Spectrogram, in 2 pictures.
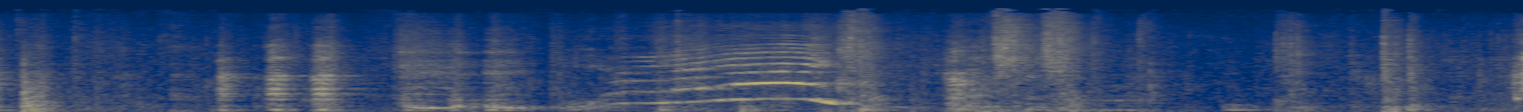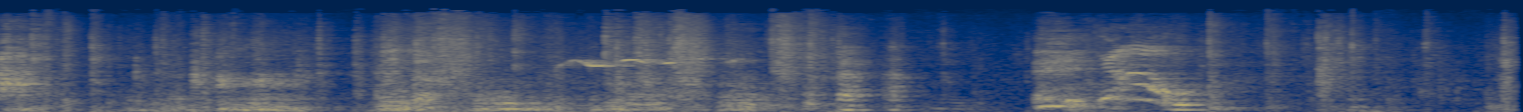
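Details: Vizsla puppies, Sejla litter, give a drawn-out, arching whine-howl around the fourth second that rises then falls, among short yips and whimpers, with human voices talking throughout.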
